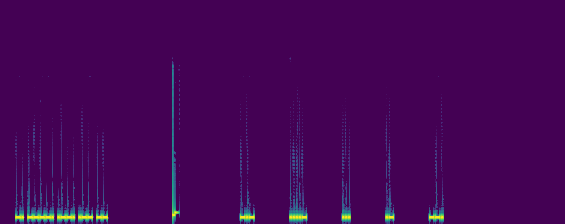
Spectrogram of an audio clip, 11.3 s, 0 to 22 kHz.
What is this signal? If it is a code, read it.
Morse code, heard as a keyed tone, about 40 wpm, spaced as for 17 wpm, 700 Hz. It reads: N9PWM K4SAG
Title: USA Call Signs - 5 Characters - 8x Character Spacing - 40wpm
